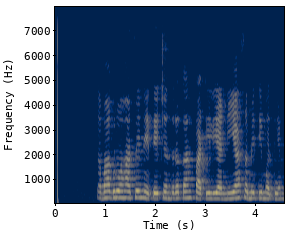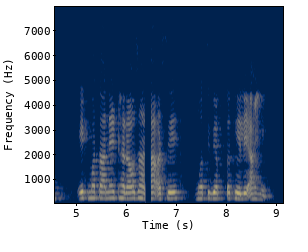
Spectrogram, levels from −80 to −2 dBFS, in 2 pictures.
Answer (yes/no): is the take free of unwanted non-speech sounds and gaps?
no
